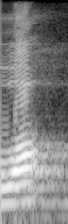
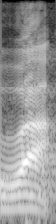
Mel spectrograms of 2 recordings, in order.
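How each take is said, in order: First: The syllable is heavy with a rounded o vowel. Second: The syllable is light with a thin a vowel. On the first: The speaker calls it wrong. "വോ വോ വോ അല്ല" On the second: The speaker calls it right. "ഫത്ഹോട് കൂടി ഉവ അല്ലേ?"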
